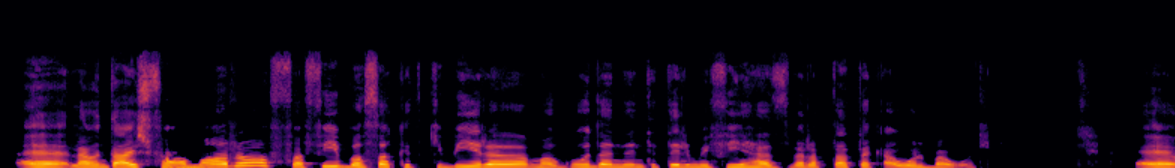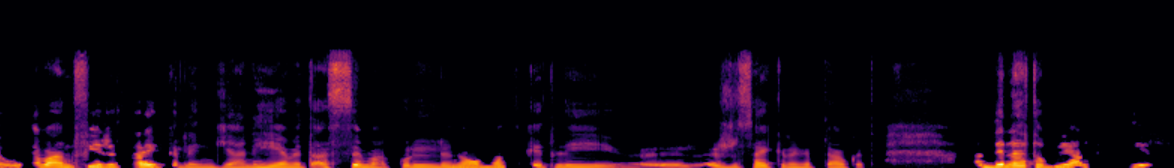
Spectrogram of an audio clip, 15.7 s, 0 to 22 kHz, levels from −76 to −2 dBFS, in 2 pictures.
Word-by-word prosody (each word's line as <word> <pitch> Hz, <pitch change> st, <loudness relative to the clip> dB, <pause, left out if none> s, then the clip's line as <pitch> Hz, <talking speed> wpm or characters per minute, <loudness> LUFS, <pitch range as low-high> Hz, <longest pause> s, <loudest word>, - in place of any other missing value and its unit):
آآ 220 Hz, -1 st, +4 dB
لو 225 Hz, +3 st, +2 dB
أنت 250 Hz, 0 st, 0 dB
عايش 265 Hz, +3 st, +5 dB
في 260 Hz, -, -4 dB
عمارة، 310 Hz, -, +3 dB
ففي 300 Hz, -, -1 dB
باساكِت 245 Hz, -1 st, -1 dB
كبيرة 285 Hz, +4 st, +2 dB
موجودة 260 Hz, +5 st, -1 dB
إن 260 Hz, -3 st, -2 dB
أنت 255 Hz, 0 st, -6 dB
ترمي 245 Hz, -2 st, -2 dB
فيها 245 Hz, +1 st, 0 dB
الزبالة 230 Hz, +3 st, -3 dB
بتاعتك 245 Hz, -3 st, -4 dB
أول 215 Hz, +1 st, -1 dB
بأول. 200 Hz, 0 st, -6 dB, 1.1 s
آآ 210 Hz, -1 st, +3 dB
وطبعًا 255 Hz, -1 st, +3 dB
فيه 285 Hz, +4 st, +1 dB
recycling، 215 Hz, -9 st, +1 dB
يعني 190 Hz, +2 st, -3 dB
هي 210 Hz, -, +1 dB
متقسِّمة 205 Hz, +1 st, -1 dB
كل 215 Hz, -1 st, -3 dB
نوع 220 Hz, 0 st, +2 dB
باسكيت 230 Hz, -1 st, -5 dB
ليه 220 Hz, -2 st, -5 dB
آآ 170 Hz, -3 st, -8 dB
الrecycling 210 Hz, -1 st, -4 dB
بتاعه 205 Hz, +2 st, -6 dB
وكده. 200 Hz, -, -10 dB, 0.8 s
عندنا 285 Hz, +8 st, +8 dB
طبيعة 260 Hz, -3 st, +2 dB, 0.3 s
كتير. 450 Hz, +2 st, -2 dB
230 Hz, 140 wpm, -21 LUFS, 210-260 Hz, 1.1 s, عندنا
